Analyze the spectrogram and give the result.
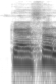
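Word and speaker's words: castle: कुछ शब्दों में जब एस टी एल एफ टी एन या पी ए एस टी एन जैसे पैटर्न आए तो क्या होता है? टी साइलेंट होता है।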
